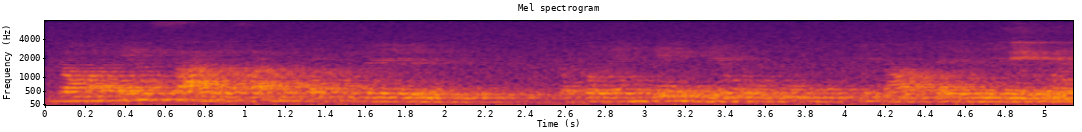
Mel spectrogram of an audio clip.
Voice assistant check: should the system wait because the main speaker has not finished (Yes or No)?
Yes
